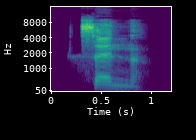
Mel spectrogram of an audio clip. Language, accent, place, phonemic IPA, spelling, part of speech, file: French, France, Lyon, /sɛn/, cène, noun, LL-Q150 (fra)-cène.wav
- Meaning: 1. alternative form of Cène 2. meal taken together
